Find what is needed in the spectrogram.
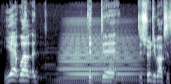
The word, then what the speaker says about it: shruti: Yeah, shruti box. – So how do you spell it? – S H R U T T I. – Right, shruti. – Yeah. – Shruti. As in tutti frutti shruti.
